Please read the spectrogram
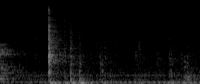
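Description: Light plastic clicks and handling sounds as a blender's power cord is slid into a stick-on plastic cord organizer, with one sharper click about half a second in and fainter ticks after.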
